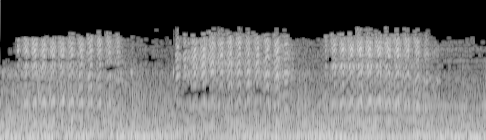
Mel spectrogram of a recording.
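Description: A young goat kid bleats in alarm at a leopard's scent. It gives loud, sustained, quavering cries in three long bursts with hardly a pause between them.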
